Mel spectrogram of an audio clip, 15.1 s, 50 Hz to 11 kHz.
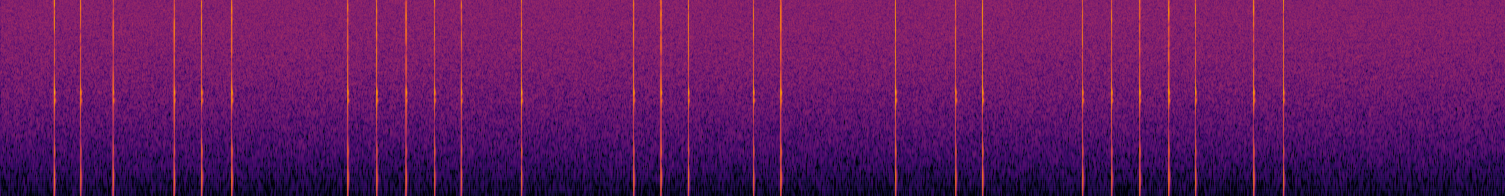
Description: Tap code, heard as taps on a table, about 4 knocks a second. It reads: NVMBW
